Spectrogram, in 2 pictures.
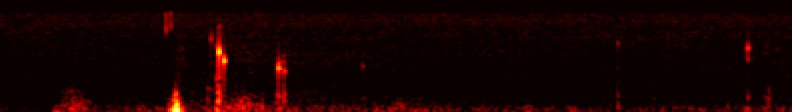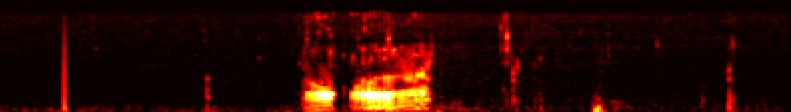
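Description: Loud gurgling stomach rumbles with scattered small pops and a long growl near the end, typical ordinary bowel sounds of a growling stomach.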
